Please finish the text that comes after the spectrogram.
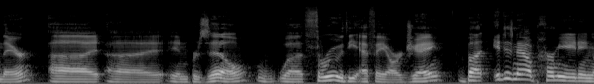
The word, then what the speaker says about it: FARJ: So, a little background on Especifismo is that it comes from a Brazilian group, which I pronounce FARJ, F-A-R-J.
